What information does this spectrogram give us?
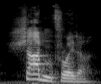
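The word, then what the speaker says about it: Schadenfreude: freuder Samuel gave imp a thumbs up yes shardan Freer pronounced it right so we get a kick out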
